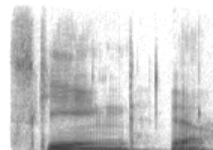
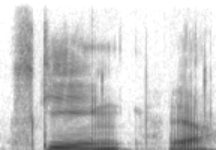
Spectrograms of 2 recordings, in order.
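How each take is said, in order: The two takes are said the same way.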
